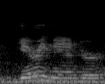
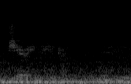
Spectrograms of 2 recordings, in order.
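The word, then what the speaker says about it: gerrymander: a very crazy fashion it was originally Gary Mander and at some point I don't know when that g became a soft G and that's where we get the term Cherry Mander so only three of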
